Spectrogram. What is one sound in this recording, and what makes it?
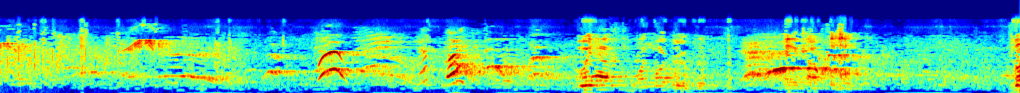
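Young men talk and shout excitedly close by.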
